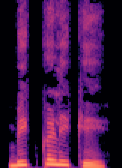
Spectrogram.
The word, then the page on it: ಬಾಕುಳಿಕ: bākuḷika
